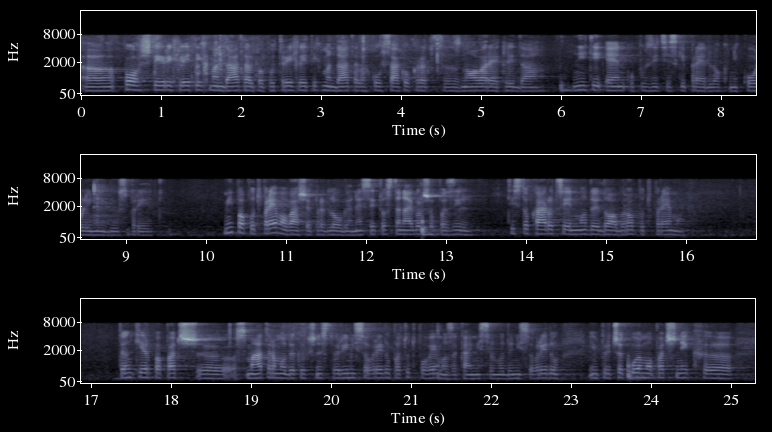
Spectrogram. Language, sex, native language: Slovenian, female, Slovenian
